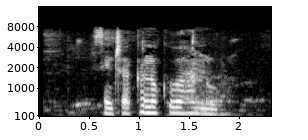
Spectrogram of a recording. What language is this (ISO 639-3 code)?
kin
